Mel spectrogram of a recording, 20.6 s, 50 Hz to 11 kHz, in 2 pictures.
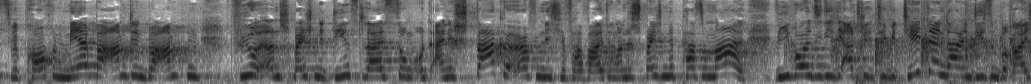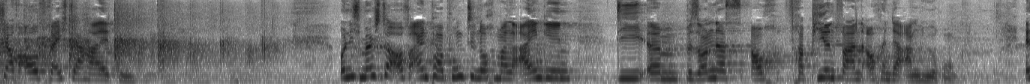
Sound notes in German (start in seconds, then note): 11.5 Beifall SPD und DIE LINKE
